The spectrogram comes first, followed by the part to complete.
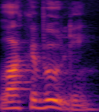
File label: "lagavulin", Placenames, islay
